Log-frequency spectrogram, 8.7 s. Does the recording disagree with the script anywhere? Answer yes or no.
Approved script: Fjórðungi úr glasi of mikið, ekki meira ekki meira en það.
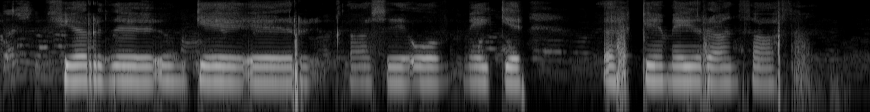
yes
